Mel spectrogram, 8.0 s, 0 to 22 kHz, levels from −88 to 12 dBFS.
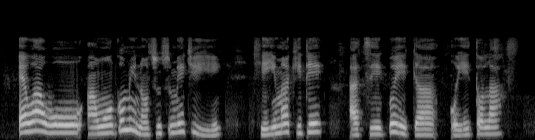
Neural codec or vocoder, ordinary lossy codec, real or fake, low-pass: vocoder, 24 kHz, 100 mel bands, Vocos; none; fake; 7.2 kHz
